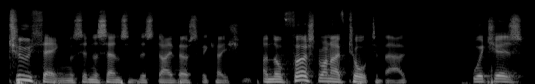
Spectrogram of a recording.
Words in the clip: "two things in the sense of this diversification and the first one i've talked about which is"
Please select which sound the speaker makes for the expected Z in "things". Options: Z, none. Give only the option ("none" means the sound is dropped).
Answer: Z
